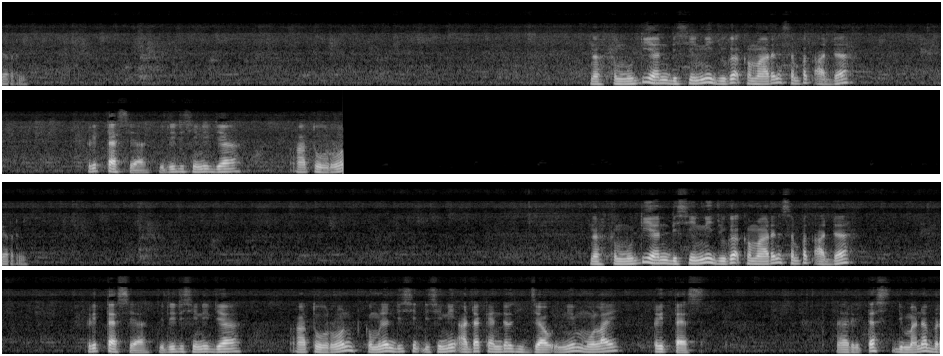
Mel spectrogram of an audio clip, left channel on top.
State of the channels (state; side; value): drops out; left; at 12.8 s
